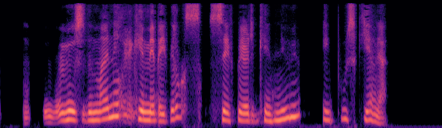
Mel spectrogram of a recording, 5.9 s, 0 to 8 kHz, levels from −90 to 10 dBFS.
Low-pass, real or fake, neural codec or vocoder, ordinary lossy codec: 7.2 kHz; fake; codec, 16 kHz in and 24 kHz out, 0.4 kbps, LongCat-Audio-Codec, four codebook decoder; MP3, 48 kbps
